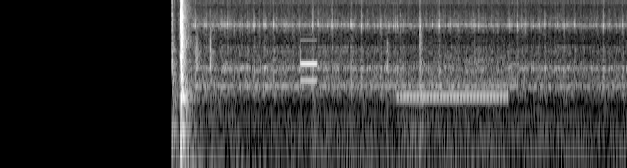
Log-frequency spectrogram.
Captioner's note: phone dialing; tape recorder starts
